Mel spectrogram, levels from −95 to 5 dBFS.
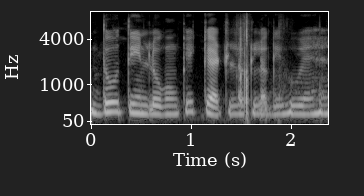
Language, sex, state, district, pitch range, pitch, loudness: Hindi, female, Bihar, East Champaran, 180-215 Hz, 195 Hz, -30 LUFS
